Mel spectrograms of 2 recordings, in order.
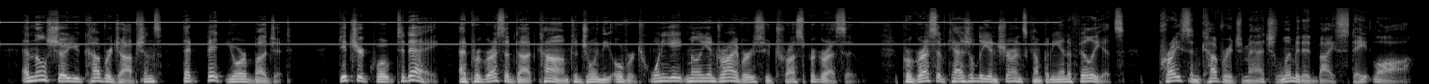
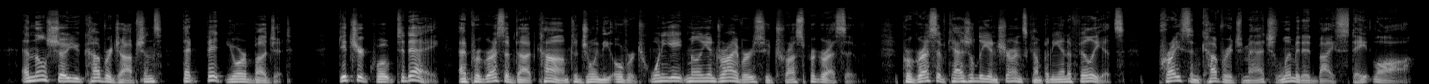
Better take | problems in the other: second | high-pitched whine; loud; until 11 s; 7.5 kHz, 5 dB below the speech

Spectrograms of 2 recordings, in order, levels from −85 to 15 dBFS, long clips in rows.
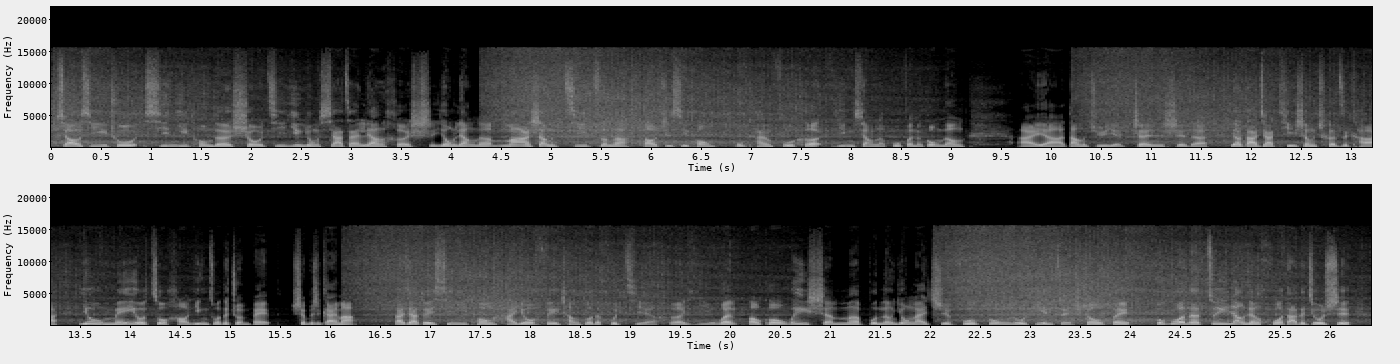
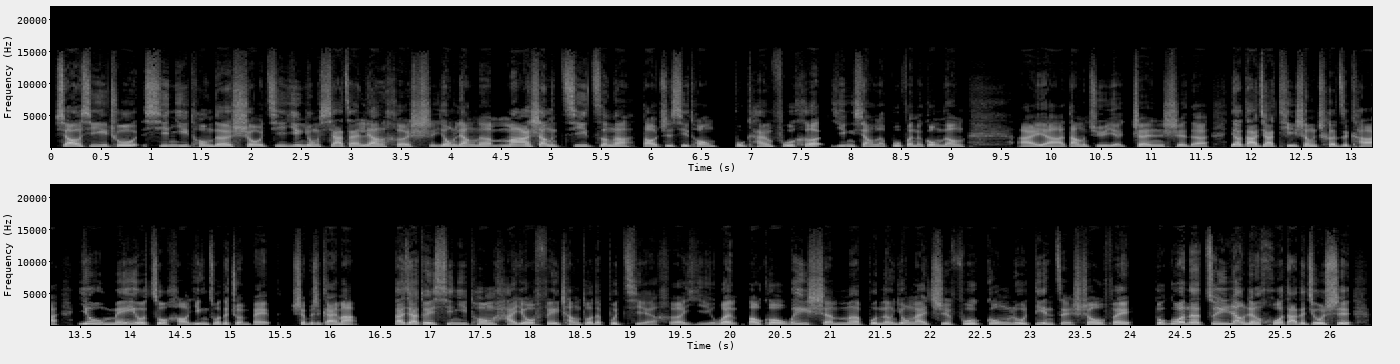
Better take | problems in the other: second | hiss; noticeable; throughout; 15 dB below the speech

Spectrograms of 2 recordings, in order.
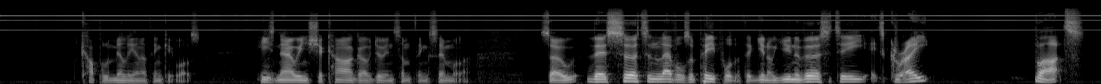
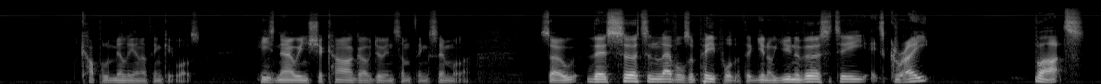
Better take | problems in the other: second | high-pitched whine; loud; throughout; 10 kHz, 7 dB below the speech; faint in the second

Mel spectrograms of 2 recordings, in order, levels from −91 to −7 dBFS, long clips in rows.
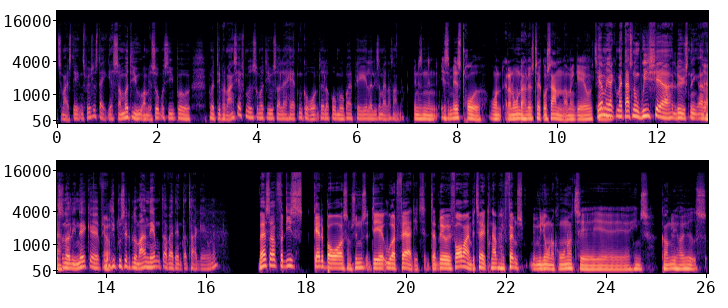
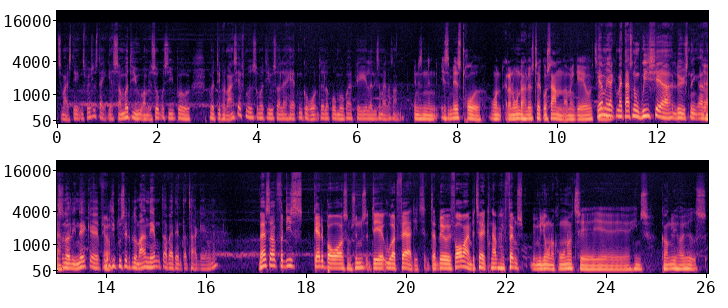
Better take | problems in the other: first | hiss; faint; throughout; 25 dB below the speech

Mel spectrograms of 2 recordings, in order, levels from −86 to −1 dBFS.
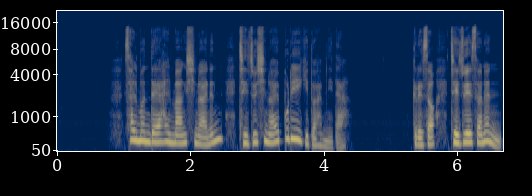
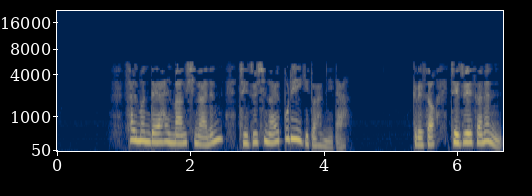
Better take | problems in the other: first | garbled, watery; badly; nothing above 5 kHz

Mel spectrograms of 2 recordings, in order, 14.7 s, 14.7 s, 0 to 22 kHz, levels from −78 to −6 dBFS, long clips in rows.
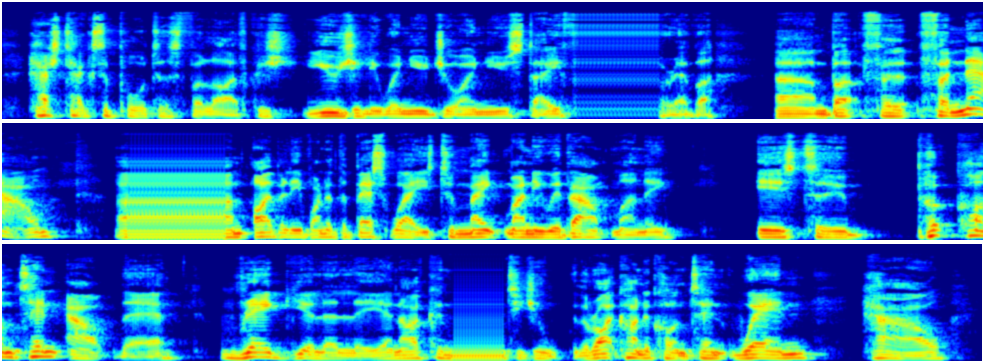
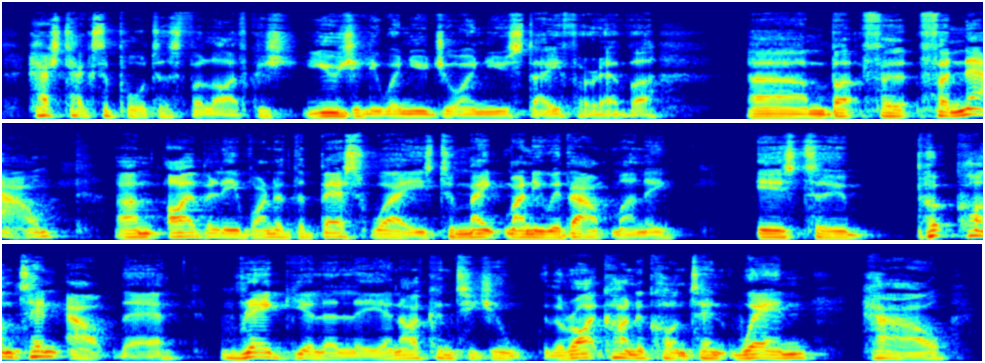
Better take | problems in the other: second | audio freezing; at 3 s, at 5.5 s and at 12 s

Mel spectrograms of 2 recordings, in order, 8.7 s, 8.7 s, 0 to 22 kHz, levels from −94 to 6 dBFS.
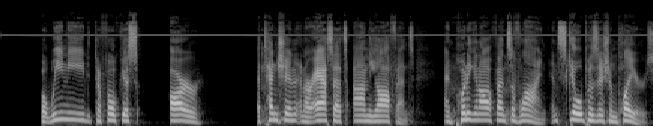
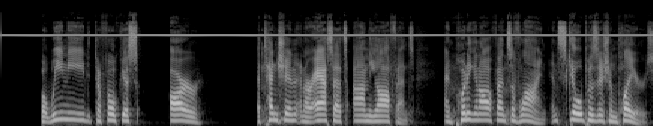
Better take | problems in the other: first | high-pitched whine; loud; throughout; 7 kHz, 6 dB below the speech; faint in the first

